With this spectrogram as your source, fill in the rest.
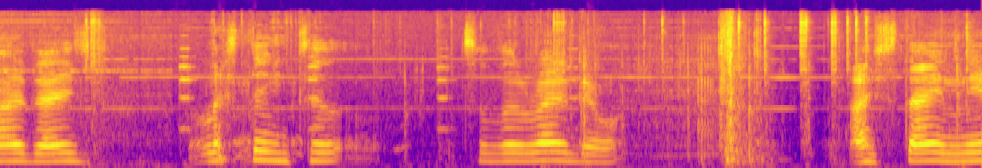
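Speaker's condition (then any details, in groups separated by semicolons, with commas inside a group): Friedreich's ataxia; difficulty speaking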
